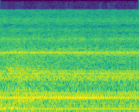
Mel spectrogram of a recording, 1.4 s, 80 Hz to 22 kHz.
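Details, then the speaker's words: Small 230 V single-phase induction motor run unloaded at 55 V on a variac, turning slowly; constant hum with steady high whine, a little loud, no knocking or rubbing: normal running, no load. "you can also hear in the motor running so it's a little bit loud but nothing too fancy and I think irritating"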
